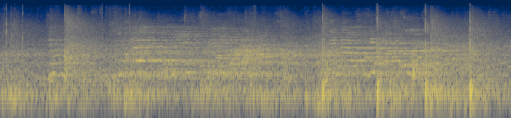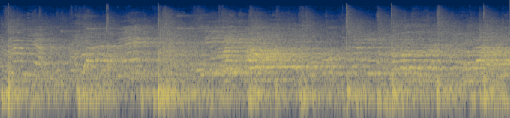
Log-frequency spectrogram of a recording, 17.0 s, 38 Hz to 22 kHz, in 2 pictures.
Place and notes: Rue Théophile Delbar, Waterloo, Belgique - Basket ball training for kids in a sporting hall.
Tech Note : Sony PCM-M10 internal microphones.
